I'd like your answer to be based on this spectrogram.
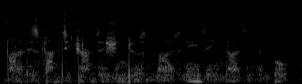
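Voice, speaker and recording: A man chatting in a whisper while streaming a game, with a cold coming on. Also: fast. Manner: whispered, chatty, repeats phrases. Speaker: gaming streamer. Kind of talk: whispered ASMR gaming livestream.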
